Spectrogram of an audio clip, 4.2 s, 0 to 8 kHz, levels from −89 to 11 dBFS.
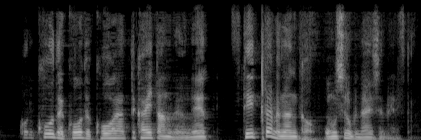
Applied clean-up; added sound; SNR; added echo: neural mask model DeepFilterNet 3.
